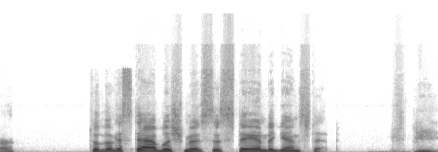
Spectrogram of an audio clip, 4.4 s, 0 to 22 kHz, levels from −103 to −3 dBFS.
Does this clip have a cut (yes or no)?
yes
